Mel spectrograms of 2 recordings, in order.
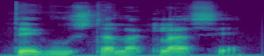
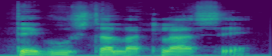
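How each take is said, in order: Both takes have the same delivery.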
